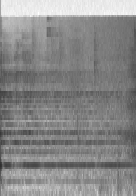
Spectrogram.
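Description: A steady pitched hum with several overtones, slowly fading away.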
